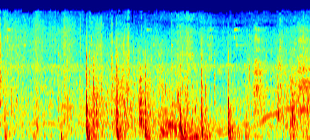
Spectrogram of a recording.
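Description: Footsteps thud on hollow wooden planks.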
